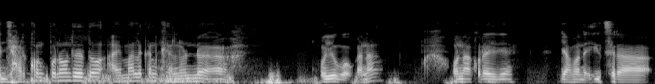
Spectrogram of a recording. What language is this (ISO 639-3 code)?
sat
